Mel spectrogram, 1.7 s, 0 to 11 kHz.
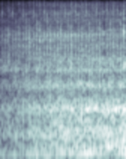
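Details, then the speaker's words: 2015 Mini F56 1.2-litre three-cylinder after spark plug replacement idles steadily and evenly over heavy traffic noise, no missed beats or skipping cylinders, no timing issues; running smoothly. "over the traffic, obviously, is the engine is running sweet as a nut. I don't know why we say that, but yeah. It's running really nice."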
